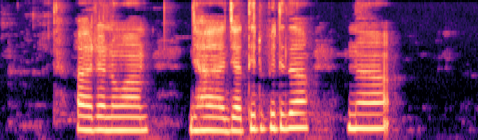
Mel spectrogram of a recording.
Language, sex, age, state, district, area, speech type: Santali, female, 18-30, West Bengal, Jhargram, rural, spontaneous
